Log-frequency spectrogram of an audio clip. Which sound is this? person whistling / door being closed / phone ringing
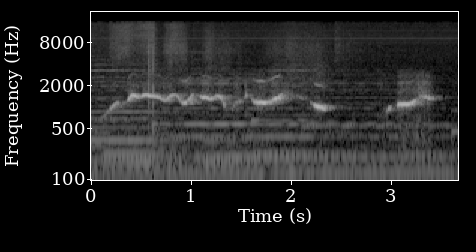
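person whistling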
